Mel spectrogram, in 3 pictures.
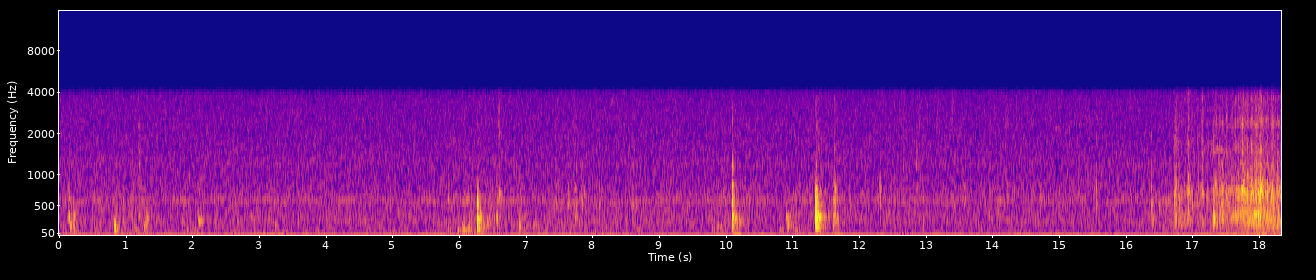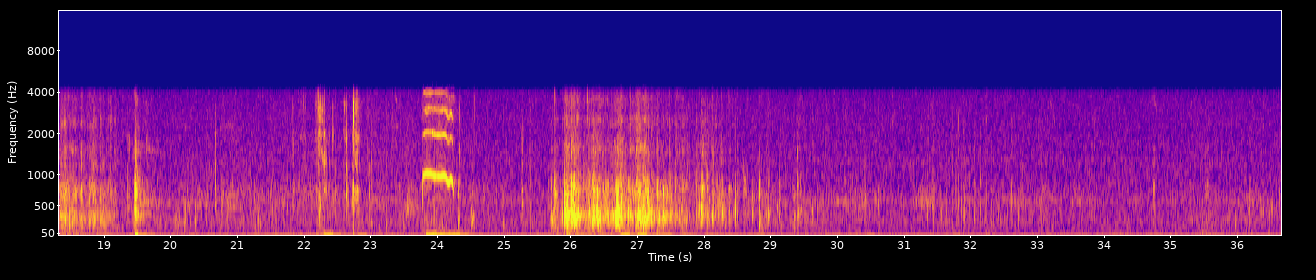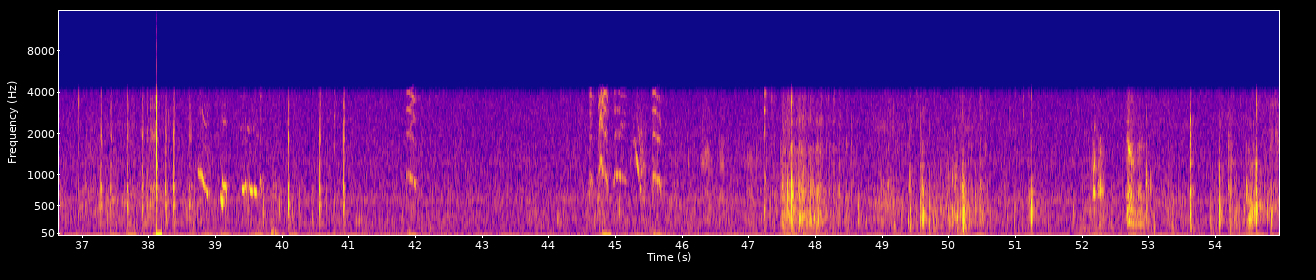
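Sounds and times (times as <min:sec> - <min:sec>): puppies scrabbling and rustling: 0:16.4 - 0:24.7, 0:25.7 - 0:30.0, 0:37.0 - 0:40.8, 0:44.6 - 0:51.4
puppy whining: 0:23.8 - 0:24.4, 0:38.6 - 0:39.9, 0:41.8 - 0:42.1, 0:44.6 - 0:47.4.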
